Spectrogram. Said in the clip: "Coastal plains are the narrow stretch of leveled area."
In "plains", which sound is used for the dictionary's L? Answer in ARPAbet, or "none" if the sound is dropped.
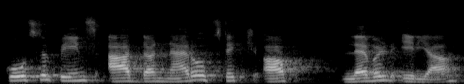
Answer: none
